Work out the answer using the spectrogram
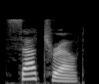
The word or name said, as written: satruijt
